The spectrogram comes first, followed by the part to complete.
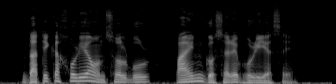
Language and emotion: Assamese, neutral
